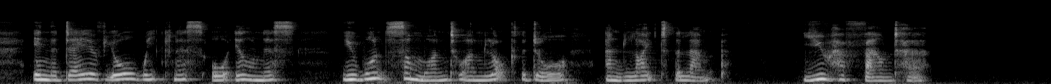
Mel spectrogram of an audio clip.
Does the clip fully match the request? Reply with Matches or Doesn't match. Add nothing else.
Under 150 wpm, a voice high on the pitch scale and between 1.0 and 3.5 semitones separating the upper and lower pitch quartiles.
Matches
